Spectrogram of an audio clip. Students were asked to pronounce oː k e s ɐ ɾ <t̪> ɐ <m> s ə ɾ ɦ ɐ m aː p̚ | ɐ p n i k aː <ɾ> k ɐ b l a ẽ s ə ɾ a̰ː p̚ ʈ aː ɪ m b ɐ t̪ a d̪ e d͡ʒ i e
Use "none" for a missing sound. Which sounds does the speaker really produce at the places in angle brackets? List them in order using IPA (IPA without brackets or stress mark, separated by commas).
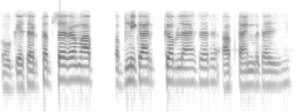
t̪, b, ɾ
